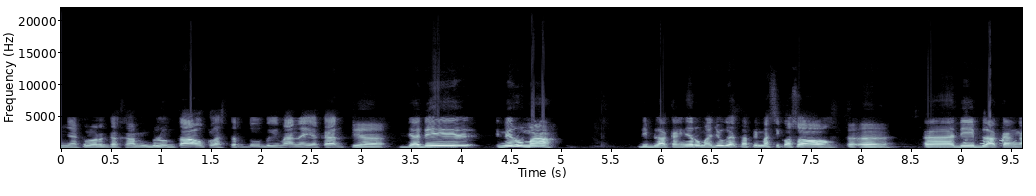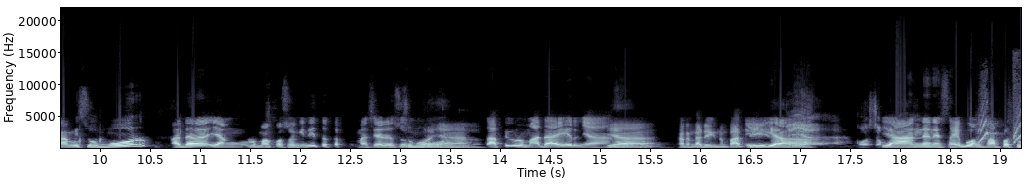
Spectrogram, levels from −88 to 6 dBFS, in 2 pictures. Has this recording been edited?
no; 0 cuts

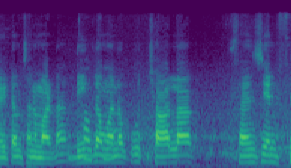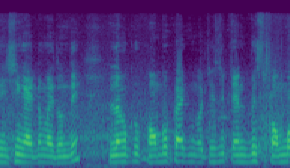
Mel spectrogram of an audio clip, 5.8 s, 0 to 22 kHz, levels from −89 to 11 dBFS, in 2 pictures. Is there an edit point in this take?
no; 0 cuts

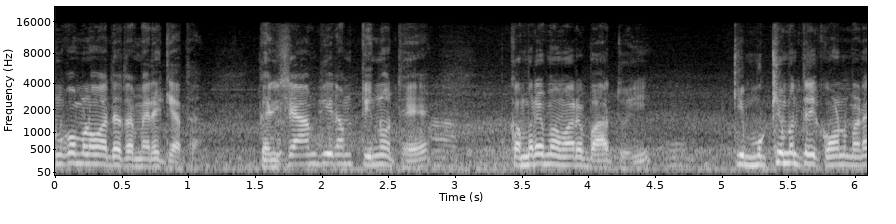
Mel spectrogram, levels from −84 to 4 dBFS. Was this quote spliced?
no; 0 cuts

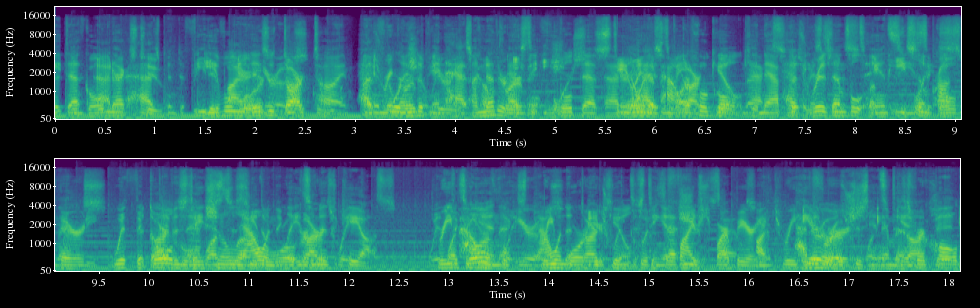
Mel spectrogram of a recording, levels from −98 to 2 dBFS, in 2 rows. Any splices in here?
yes; 1 cut; at 15.5 s

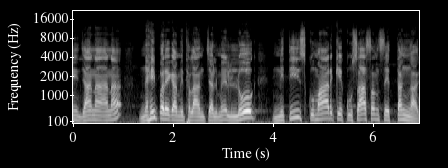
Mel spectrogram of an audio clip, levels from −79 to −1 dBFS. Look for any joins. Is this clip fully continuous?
yes; 0 cuts

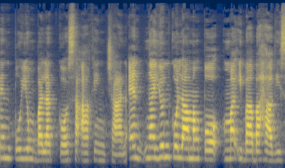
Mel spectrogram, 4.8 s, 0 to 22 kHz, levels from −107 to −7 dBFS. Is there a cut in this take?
yes; 1 cut; at 2.1 s

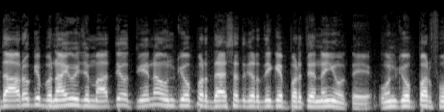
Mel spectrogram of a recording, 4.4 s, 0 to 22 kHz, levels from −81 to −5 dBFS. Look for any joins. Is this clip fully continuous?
yes; 0 cuts

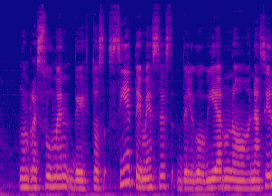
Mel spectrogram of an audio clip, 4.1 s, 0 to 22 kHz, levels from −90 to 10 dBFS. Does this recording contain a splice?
no; 0 cuts

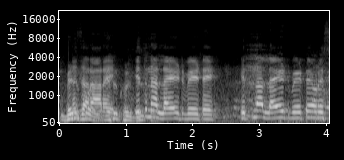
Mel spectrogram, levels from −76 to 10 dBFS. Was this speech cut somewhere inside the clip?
no; 0 cuts

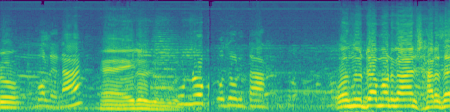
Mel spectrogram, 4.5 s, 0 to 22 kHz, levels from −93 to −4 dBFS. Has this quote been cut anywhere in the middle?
yes; 1 cut; at 2.1 s

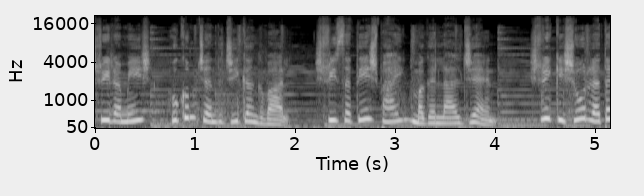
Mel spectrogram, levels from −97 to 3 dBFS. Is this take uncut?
yes; 0 cuts

